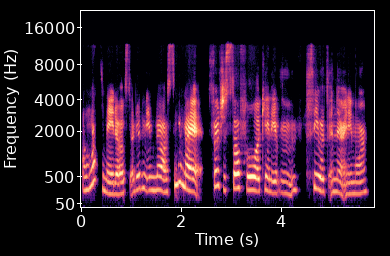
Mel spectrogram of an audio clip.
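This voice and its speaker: A German-accented woman hosts a casual cooking livestream, sharing kitchen tips and replying to viewers as she works. Her voice sits a little higher than most women's. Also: lively intonation, normal speed, a bit bright. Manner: chatty, reads and answers viewer comments while cooking.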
